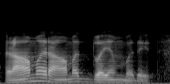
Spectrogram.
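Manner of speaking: राम राम with a clear push on the closing म, slow; stress on final म. Shown as a demonstration. Teacher models राम राम द्वयम वदेत for the student, stressing म. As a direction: land on the म at the end of each राम. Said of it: "अंत में म पे जोर दिया".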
